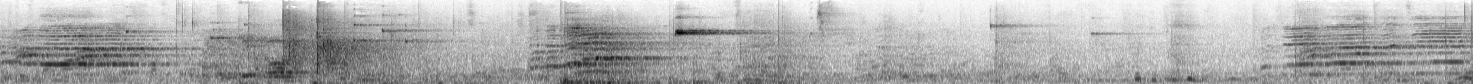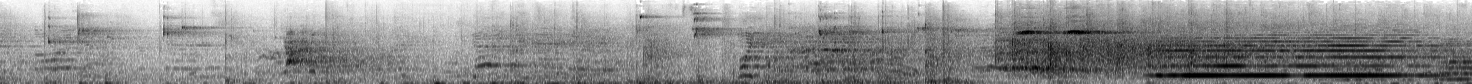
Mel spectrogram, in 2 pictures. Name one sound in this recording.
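Sneakers squeak on a floor in an echoing hall.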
